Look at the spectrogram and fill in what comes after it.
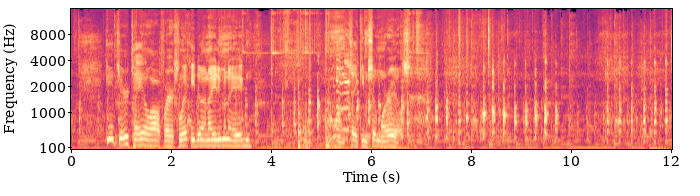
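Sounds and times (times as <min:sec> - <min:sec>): hens cackling in alarm: 0:00.0 - 0:12.0.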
